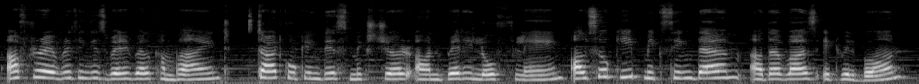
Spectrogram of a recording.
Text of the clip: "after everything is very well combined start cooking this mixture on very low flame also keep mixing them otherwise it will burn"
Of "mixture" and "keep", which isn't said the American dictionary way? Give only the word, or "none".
none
